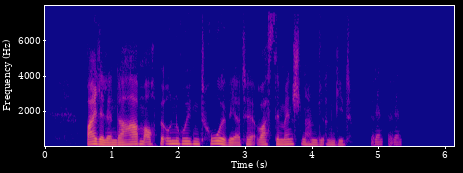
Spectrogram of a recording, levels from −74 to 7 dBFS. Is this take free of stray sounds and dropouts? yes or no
no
